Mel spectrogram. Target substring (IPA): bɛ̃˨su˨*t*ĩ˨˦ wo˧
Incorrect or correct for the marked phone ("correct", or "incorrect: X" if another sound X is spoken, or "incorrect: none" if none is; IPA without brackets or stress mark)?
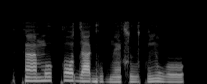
correct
